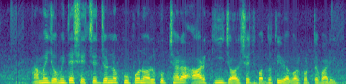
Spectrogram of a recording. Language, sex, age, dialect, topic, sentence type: Bengali, male, 18-24, Standard Colloquial, agriculture, question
